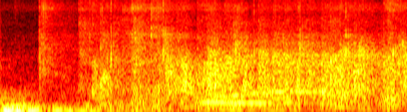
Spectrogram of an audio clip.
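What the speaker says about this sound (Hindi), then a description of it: "मैं चाहूंगा तो प्रभु यीशु मसीह के लिए ताली बजाइए।" A church congregation claps for Jesus Christ during a sermon, a dense burst of applause that fills the room for a couple of seconds with a low hum of voices underneath.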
